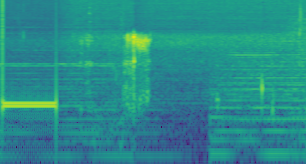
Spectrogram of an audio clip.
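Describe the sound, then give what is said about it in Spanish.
Telephone dialing tones as a call is being placed: a loud, steady electronic beep lasting under a second, followed by a brief hissy burst, then a low electrical hum with a single short tone blip. No one speaks. “A ver, ahí se está marcando.”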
